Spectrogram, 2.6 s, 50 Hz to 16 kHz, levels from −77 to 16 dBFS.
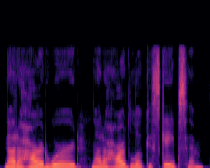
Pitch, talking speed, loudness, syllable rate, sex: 245 Hz, 230 wpm, -16 LUFS, 4.9 syllables/s, female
